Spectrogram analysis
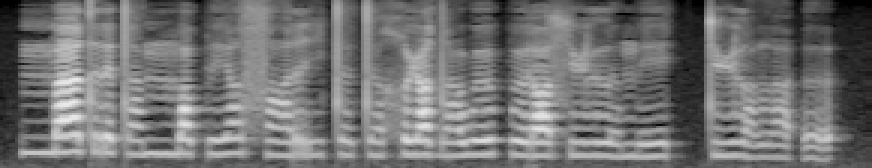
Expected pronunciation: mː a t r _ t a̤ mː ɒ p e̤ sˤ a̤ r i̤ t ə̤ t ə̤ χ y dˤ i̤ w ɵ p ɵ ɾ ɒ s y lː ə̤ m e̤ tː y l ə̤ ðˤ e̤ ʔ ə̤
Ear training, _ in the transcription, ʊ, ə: ə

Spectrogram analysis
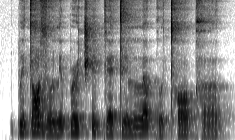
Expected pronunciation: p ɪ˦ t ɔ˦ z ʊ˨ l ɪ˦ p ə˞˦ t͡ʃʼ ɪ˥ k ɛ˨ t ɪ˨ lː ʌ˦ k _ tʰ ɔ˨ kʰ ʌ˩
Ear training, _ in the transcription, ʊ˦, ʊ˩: ʊ˩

